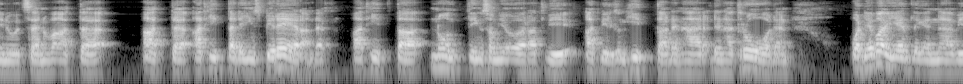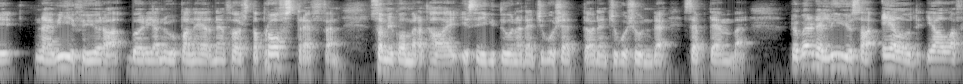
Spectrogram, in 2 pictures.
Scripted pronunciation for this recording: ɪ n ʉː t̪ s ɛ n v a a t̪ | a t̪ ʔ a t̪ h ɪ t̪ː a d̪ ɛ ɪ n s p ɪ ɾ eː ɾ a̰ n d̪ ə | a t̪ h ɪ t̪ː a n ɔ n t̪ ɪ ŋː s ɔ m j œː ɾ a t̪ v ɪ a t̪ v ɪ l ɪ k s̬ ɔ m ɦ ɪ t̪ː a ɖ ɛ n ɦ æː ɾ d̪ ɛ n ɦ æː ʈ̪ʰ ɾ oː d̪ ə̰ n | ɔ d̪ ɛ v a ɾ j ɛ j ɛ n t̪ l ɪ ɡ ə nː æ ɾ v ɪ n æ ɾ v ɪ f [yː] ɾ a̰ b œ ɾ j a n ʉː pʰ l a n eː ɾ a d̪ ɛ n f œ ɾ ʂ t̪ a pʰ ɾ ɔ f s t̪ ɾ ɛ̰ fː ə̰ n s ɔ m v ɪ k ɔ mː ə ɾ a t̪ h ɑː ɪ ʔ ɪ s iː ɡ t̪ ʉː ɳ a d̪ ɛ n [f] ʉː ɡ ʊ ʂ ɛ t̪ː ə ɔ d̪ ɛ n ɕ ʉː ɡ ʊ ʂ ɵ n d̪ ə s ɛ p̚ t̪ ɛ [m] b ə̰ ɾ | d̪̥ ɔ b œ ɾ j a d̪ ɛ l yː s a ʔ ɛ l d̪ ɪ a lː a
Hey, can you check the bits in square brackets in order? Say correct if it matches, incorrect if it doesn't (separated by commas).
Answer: correct, incorrect, correct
